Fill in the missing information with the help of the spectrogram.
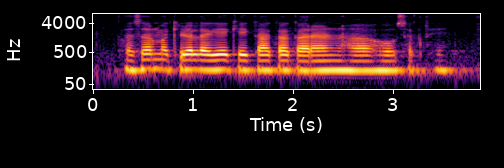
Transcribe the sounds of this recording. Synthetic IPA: pɐs̬əɾmẽkɪɽəlɐɡekekãkakaːɾəɳ̃ɦaɦosɐkt̪ʰeː

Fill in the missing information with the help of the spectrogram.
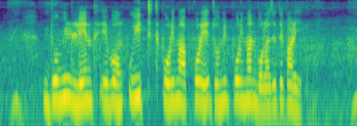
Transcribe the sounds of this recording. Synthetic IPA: d͡ʑomiɾlent̪ʰeboŋuiʈt̪ʰpoɾimapkoɾed͡ʑomiɾpoɾimanbɔlad͡ʑet̪epaɾe

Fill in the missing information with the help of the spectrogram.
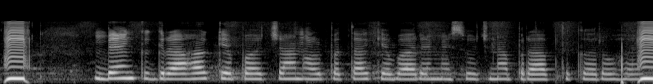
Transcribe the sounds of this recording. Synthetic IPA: bɛ̃ːŋkɡɾaːɦəkːepəɦt͡ʃaːnɔːɾpət̪akebaːɾemẽsuːt͡ʃnapɾaːp̚t̪kəɾoɦɛː

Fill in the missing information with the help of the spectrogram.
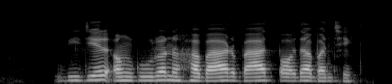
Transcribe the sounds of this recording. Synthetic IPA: bid͡ʒeɾəŋɡuɾənʌɦəbaɾbad̪̚pɔwd̪abənt͡ʃʰek

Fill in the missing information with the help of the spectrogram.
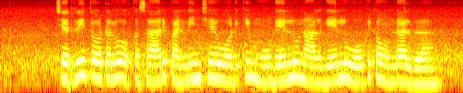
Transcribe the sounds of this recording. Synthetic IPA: t͡ʃerːit̪ɔːʈɐluɔkɐsaːɾipɐɳɖiɲt͡ʃeːʋoːɽikimuːɽe̞ːɭːunaːluɡe̞ːɭːuoːpikɐuɳɖaːluɾaː

